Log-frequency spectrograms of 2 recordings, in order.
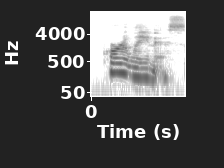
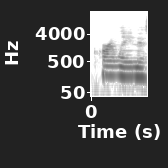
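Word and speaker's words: Coriolanus: and we have um I always want to call him Cornelius but that's not his name it's coralus I think is how you say it coralus snow who as you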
